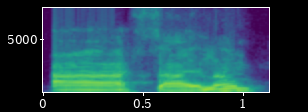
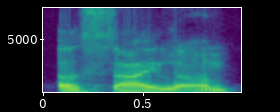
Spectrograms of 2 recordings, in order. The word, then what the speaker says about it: asylum: The word the A which we're going to talk about is kind of like a schwa sound. So it's not really like a asylum. It's more so like a uh asylum.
